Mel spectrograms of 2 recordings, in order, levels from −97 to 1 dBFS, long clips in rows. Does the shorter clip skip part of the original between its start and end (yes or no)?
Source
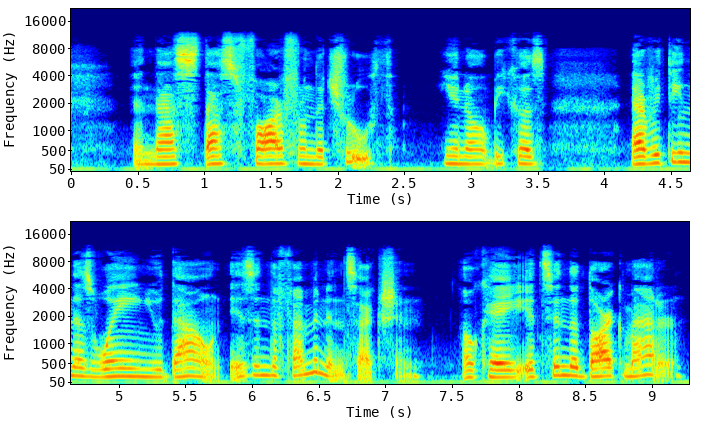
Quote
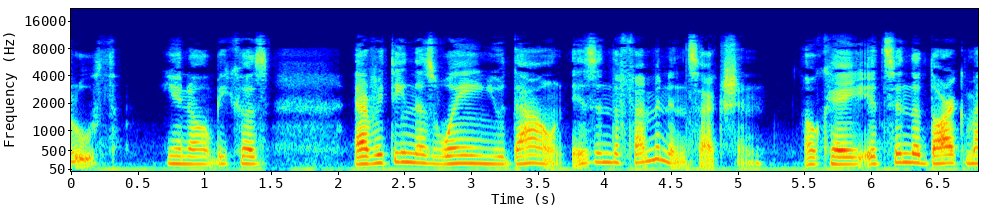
no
